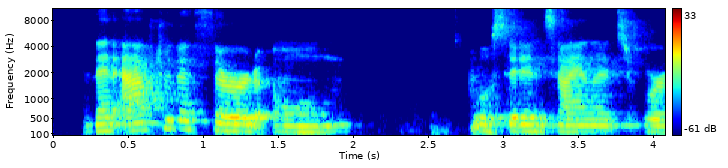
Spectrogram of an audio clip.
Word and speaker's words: om: of the breath so think of the sound of ohm as it's spelled which is a u m so making the ah the m is bringing your lips together and then the silent part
